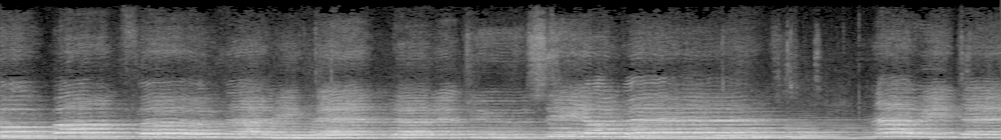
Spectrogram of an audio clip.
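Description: A children's choir singing a slow song in a church, with held notes and a brief pause between phrases near the end.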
